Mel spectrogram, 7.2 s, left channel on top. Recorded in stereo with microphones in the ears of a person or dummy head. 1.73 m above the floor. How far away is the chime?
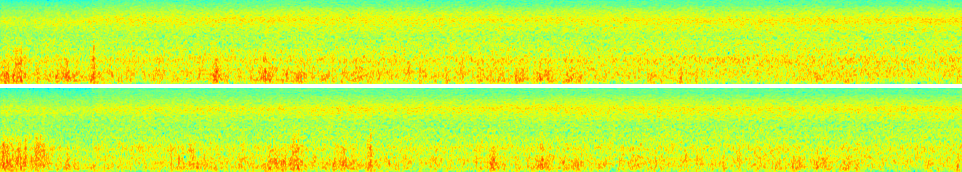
I don't hear a chime.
